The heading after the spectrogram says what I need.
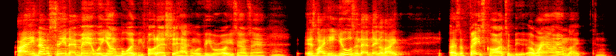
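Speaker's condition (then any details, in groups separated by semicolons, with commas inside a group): No condition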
